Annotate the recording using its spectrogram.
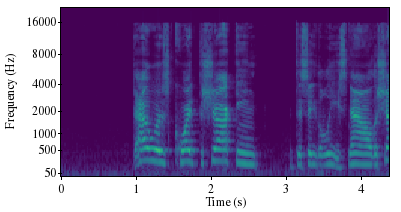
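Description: A man speaks calmly and close to the microphone.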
